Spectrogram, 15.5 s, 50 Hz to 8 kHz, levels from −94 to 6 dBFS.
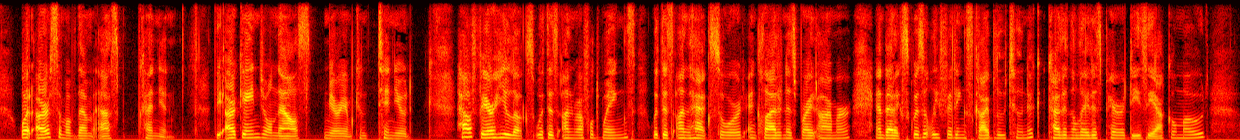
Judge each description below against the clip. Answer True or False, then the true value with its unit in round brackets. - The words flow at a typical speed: True (165 wpm)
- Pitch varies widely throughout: False (2.4 semitones)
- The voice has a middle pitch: True (170 Hz)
